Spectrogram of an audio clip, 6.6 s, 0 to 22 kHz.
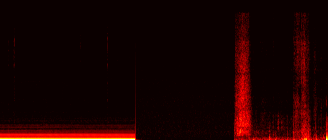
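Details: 1967 Elka Panther 100 germanium transistor organ, with no sound from the keys: steady, loud, low hum for about 2.5 s, then cut off. Owner suspects the large power-amplifier capacitors, one heard bubbling and leaking electrolyte. Mains hum.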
